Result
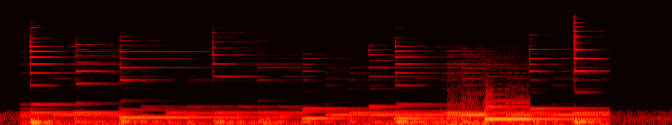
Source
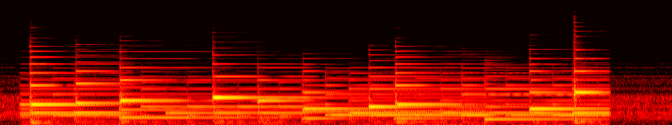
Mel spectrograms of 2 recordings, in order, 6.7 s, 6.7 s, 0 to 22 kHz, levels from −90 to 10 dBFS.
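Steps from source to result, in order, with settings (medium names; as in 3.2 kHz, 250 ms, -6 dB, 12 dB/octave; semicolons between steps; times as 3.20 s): Chebyshev band-stop 130–5800 Hz, order 2; 4.47–5.30 s: waveshaping leveller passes 2; trim +3 dB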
